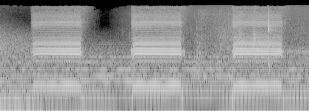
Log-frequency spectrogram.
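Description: Smartphone on a wooden table buzzing for an incoming call: three one-second buzzes about a second apart, each sliding briefly in pitch as it starts and stops.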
